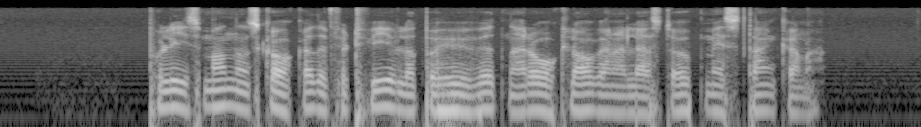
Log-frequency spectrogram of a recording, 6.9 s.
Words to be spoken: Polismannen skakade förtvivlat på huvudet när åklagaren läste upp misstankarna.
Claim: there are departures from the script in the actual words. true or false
false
